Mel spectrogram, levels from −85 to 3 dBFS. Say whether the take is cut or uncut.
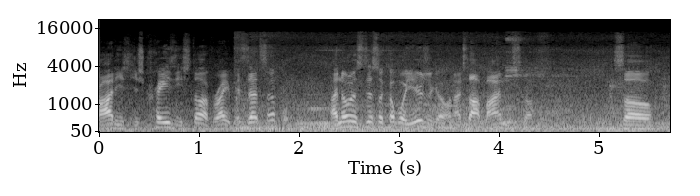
cut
